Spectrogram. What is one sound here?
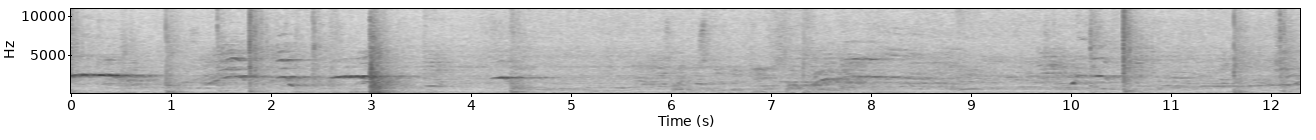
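A squash ball smacks against walls, echoing in a hard-walled court.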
